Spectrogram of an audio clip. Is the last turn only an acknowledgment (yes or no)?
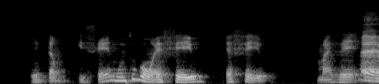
no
